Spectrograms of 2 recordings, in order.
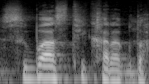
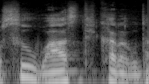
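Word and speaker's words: swastika: 이게 좀 발음이 스바스티카라고도 하고 스와스티카라고도 하는데 복을 상징하고 행운을 상징하고 축복을 상징하는 글자입니다.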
